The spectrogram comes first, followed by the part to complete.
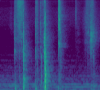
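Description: A deck of cards being shuffled by hand: about half a dozen short, separate taps and slaps as cards drop from one hand onto the pack.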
